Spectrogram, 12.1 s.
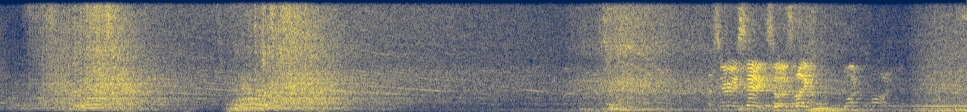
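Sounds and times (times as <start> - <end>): car engines revving with echo: 0.0 - 12.0.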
